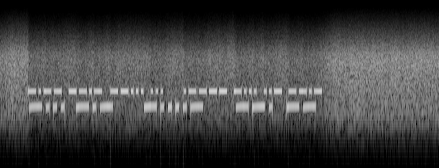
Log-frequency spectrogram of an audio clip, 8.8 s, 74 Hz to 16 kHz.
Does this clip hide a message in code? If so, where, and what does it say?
Yes: Morse code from 0.5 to 6.5 s, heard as two keyed tones, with radio static. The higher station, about 24 wpm, 860 Hz: YQ7S 1BUQ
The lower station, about 16 wpm, 540 Hz: BK - GM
